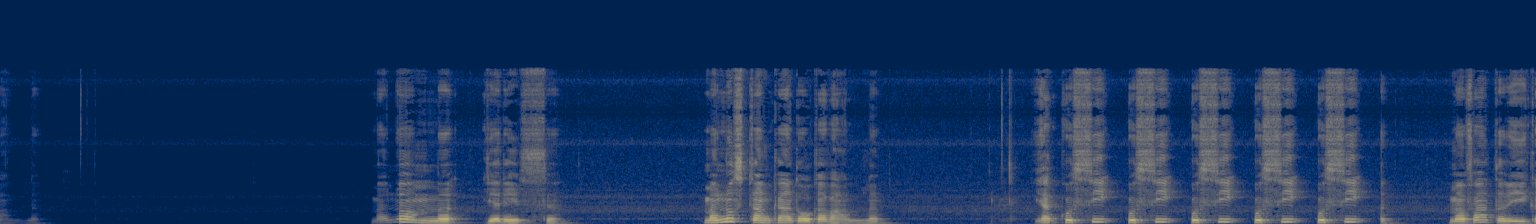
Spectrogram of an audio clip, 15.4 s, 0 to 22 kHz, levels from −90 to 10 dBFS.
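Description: The audio has two separate faults. From the start to 4.0 s the level falls by about 23 dB and the sound empties out, leaving only a faint residue. That pattern points to one channel inverted, most likely a stereo channel with reversed polarity cancelling against the other when summed. A simple gain drop would keep the centre intact and only make it quieter. Here nearly all the material, background included, vanishes and only the faint mismatch between the channels is left. From 11.29 s to 13.81 s a piece 0.63 s long plays four times back to back with no variation. This is a broken-record loop, likely a player or stream that stalled and kept resending its last buffered fragment. Unlike an echo or a stutter, the repeats stay at full level with identical joins, and the audio that should have filled those 2.5 s is gone rather than delayed.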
